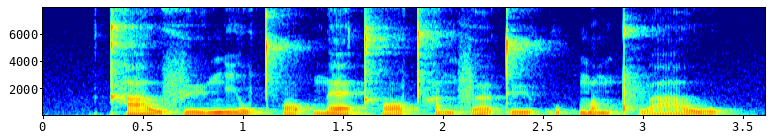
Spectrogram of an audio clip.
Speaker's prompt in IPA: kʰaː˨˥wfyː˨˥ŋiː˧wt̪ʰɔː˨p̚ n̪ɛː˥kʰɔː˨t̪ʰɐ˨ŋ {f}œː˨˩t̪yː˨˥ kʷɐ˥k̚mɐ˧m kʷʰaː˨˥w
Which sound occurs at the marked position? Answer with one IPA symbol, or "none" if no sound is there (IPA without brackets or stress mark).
f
